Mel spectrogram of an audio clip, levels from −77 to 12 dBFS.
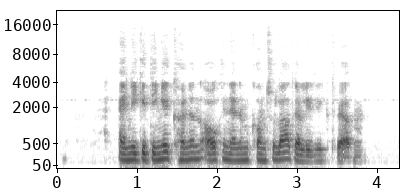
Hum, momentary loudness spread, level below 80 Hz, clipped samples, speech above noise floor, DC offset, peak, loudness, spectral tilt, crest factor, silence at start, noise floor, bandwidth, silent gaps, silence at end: none; 7 LU; -56 dBFS; under 0.1%; 41 dB; under 0.1%; -4 dBFS; -19 LUFS; -7.5 dB/octave; 16 dB; 0.75 s; -59 dBFS; 13.5 kHz; none; 0.5 s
